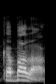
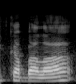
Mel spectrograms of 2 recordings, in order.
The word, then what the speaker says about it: Kabbalah: tarot a kabbalah e a pronúncia correta kabbalah a kabbalah eu já vi na internet assim faça um curso de Kabala a gente falar com a bala né porque a gente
